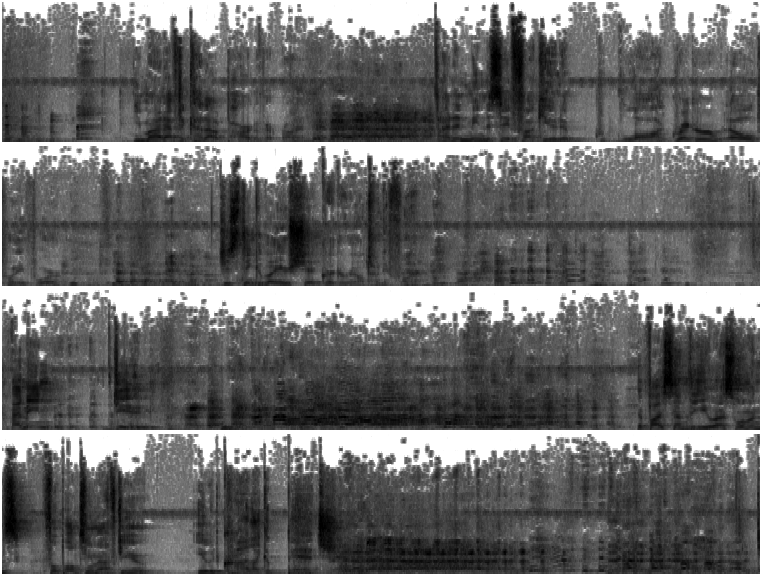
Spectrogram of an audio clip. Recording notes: Live from the NerdMelt Showroom in LA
